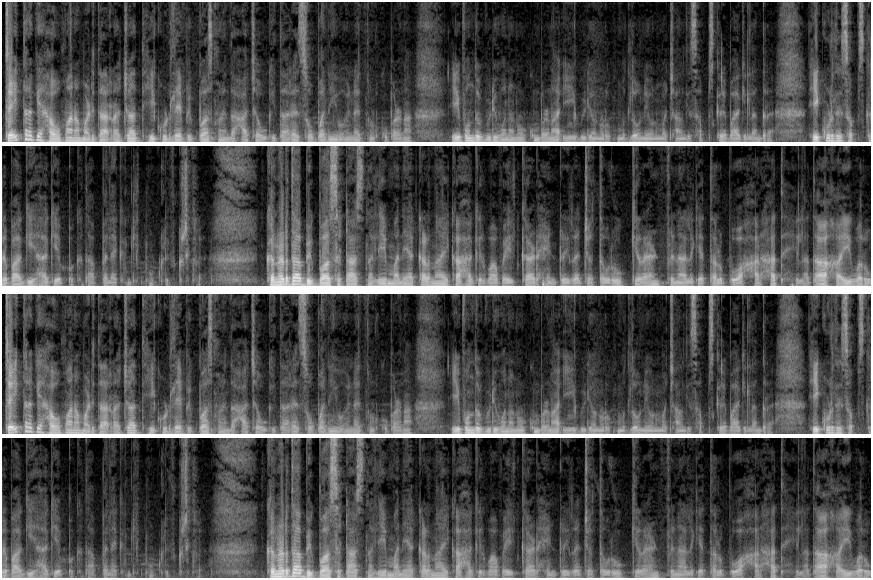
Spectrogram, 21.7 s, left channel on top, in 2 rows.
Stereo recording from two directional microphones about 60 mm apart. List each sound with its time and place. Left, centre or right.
0.0 s speech: centre
3.4 s speech: left
3.9 s speech: left
4.2 s speech: centre
5.7 s a man's voice: right
6.7 s speech: centre
10.4 s speech: left
13.7 s a sound: left
14.3 s speech: left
